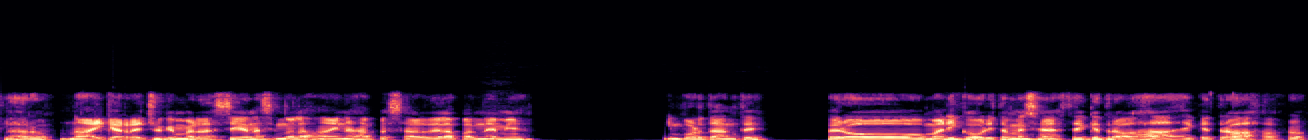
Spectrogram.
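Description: Someone with a Venezuelan accent talks at a very fast pace. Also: man, fairly high pitch for a man, fairly even intonation. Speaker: podcast host. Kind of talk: casual chat.

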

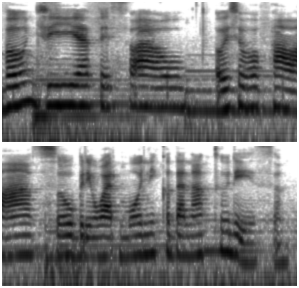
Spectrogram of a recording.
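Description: A woman with a bright, sharp tone and fairly low pitch speaks very slowly in a monotone, flat intonation, with audible room echo. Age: 40s. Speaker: holistic therapist. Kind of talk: spiritual podcast monologue. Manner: casual, informal.

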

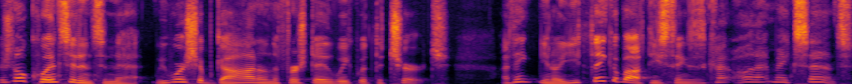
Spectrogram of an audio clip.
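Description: On a very clean recording with a silent background, a man with an American accent talks at a very fast pace, his high pitch making very wide swings. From Colorado, US. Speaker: minister and bee-keeping YouTuber. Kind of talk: casual interview chat about faith. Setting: podcast recording. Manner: fast talker.

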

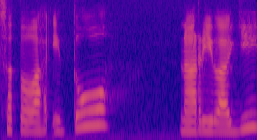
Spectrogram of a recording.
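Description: A woman talks in a fairly high voice with ordinary pitch variation. The recording is very clean, and the background is silent. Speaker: university student abroad. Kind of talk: casual chat. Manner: fast; laughing.

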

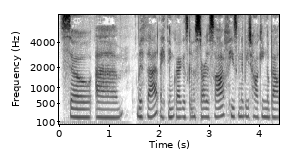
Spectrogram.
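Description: With an American accent, a woman speaks at a fairly quick pace in an unremarkable speaking voice of medium pitch. The recording is very clean, with a silent background. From United States. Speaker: podcast host, student. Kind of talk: casual discussion. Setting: studio.

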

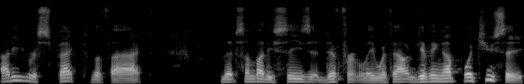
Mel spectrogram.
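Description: With a Southern US accent, a man speaks at a fairly quick pace in a dark, mellow tone, with a dry, close sound with no echo on a very clean recording with a silent background. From US South, northeast Louisiana. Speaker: leadership coach and church consultant. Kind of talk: casual interview.

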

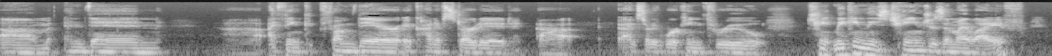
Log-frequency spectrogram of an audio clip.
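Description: With an American accent, a man talks very slowly in a very deep, low voice, and audible room echo surrounds him. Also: ordinary pitch variation. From Northern Virginia, US. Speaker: hairstylist and salon owner. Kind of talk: casual interview.

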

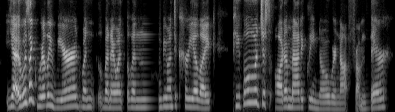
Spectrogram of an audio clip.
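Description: A normal speaking voice from a woman, fairly high in pitch, with lively intonation and a moderate pace. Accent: American. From Queens, New York. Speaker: medical resident. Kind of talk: casual interview chat.

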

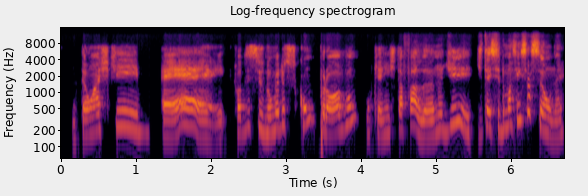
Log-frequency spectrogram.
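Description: A man talks at a moderate pace in a high voice, hardly pausing at all. His pitch swings very widely, and the sound is dry and close with no echo. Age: 20s. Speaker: podcast co-host, historian. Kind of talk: casual sports podcast chat.

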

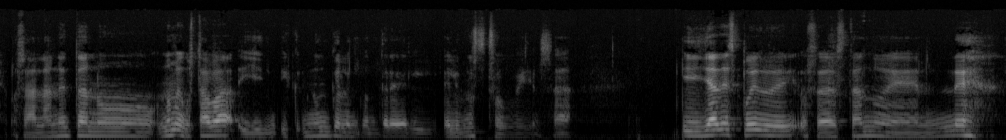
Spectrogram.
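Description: Speaking at a very slow pace, a man keeps a medium pitch and fairly even intonation in a dark, mellow tone. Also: big swings in loudness. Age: 20s. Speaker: law student. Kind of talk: casual chat.

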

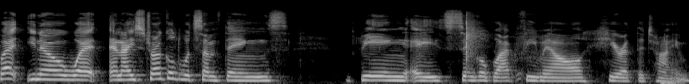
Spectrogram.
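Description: A woman with an unremarkable speaking voice talks at a fairly slow pace. Her medium pitch shows ordinary pitch variation. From Canada, Northern Alberta, Jamaican family. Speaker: nurse and nonprofit co-founder. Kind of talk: interview conversation.

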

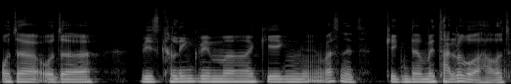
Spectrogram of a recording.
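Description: A man mumbles at a fairly slow pace in a dark, mellow tone of medium pitch, his intonation monotone and flat and his loudness very even. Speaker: podcast co-host. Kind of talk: casual chat. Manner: mumbling.

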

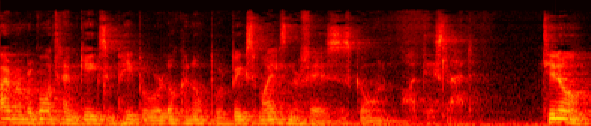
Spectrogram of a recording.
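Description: In an Irish accent, a man speaks at a fairly low pitch, with noticeable background noise and audible room echo. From Ireland. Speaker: comedian and impressionist. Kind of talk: casual interview chat. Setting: studio, several people around one mic.

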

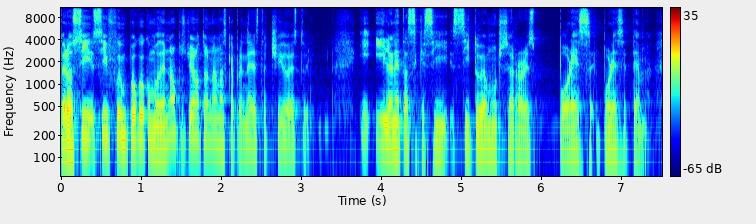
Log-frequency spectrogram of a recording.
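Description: At a very fast pace, a man speaks with a fairly high pitch and ordinary pitch variation on a very clean recording with a silent background. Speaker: podcast co-host and photographer/filmmaker. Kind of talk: casual chat. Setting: studio with cameras.

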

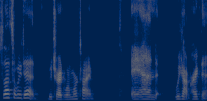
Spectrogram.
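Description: A woman with a Midwestern American accent and very wide pitch swings, in a very clean recording with a silent background. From US Midwest, southeast Iowa. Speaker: podcast host. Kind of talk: casual monologue.

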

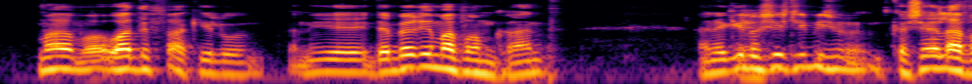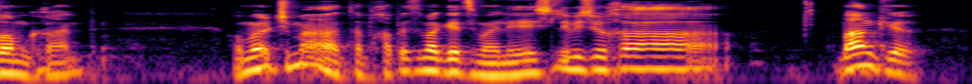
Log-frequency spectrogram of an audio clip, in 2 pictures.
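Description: Speaking at a very fast pace, a man uses a fairly high pitch and lively intonation, his voice somewhat breathy. He leaves long, frequent pauses. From Israel, Lod. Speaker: retired footballer and club manager. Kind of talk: casual interview.

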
